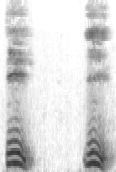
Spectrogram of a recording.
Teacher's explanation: Os dois movimentos se acentuam. Quando dizem I, a elevação da língua em direção ao palato duro é máxima.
